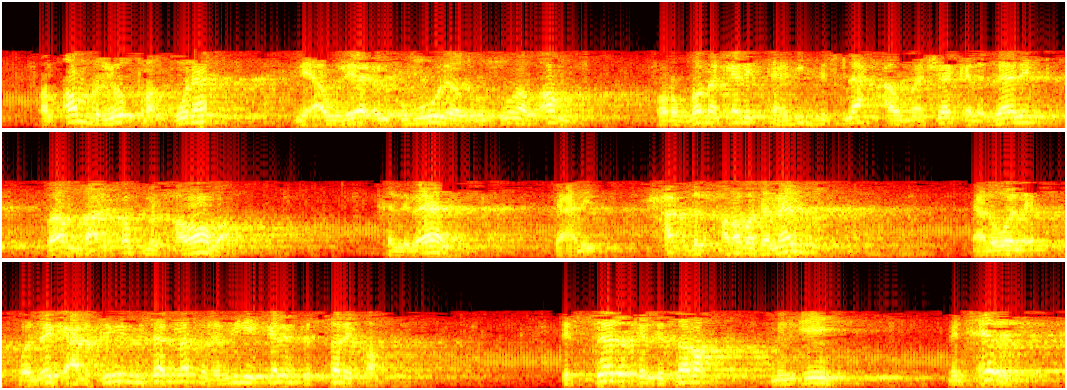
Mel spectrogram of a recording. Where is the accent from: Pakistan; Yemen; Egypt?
Egypt; عندنا في مصر هنا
